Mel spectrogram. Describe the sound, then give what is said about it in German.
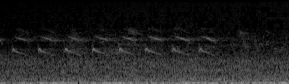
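A small, bunting-sized bird with bark-coloured plumage repeats one short, squeaky note in a steady, monotone series that quickens slightly, heard fairly faint over a low background rumble with no talking. “Oder besser gesagt, der Gesang. Dieses Quäkende. Ansteigend in der Geschwindigkeit.”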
